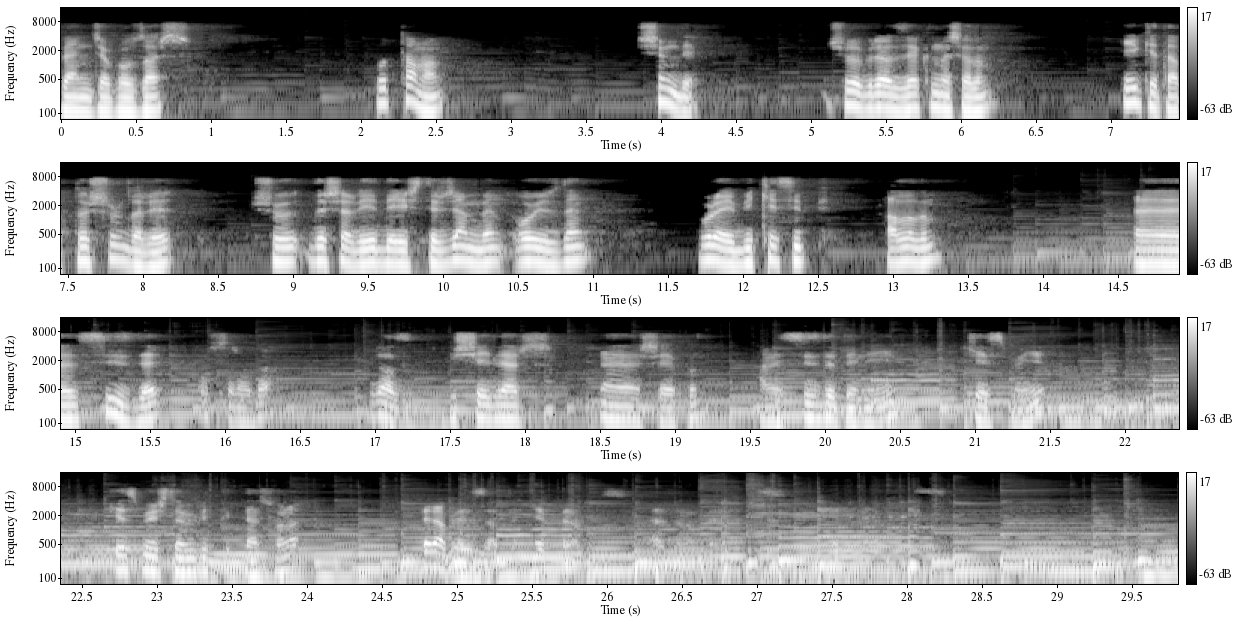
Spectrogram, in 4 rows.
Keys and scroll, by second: 29.4-29.8 typing.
